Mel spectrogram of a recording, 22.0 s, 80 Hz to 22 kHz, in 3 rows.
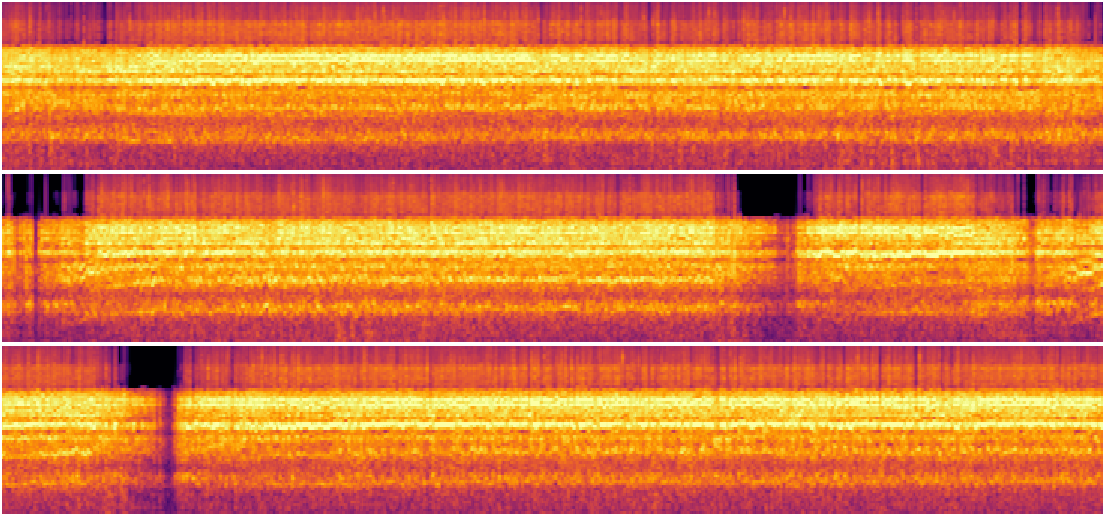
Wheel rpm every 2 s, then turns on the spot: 230, 220, 230, 160, 180, 210, 140, 110, 170, 210, 210.
none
